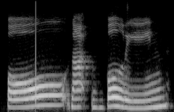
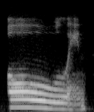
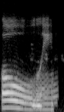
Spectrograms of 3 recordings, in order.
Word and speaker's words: bowling: Not bowling alley, but bowling. Yeah. Which is deep O, bowling.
